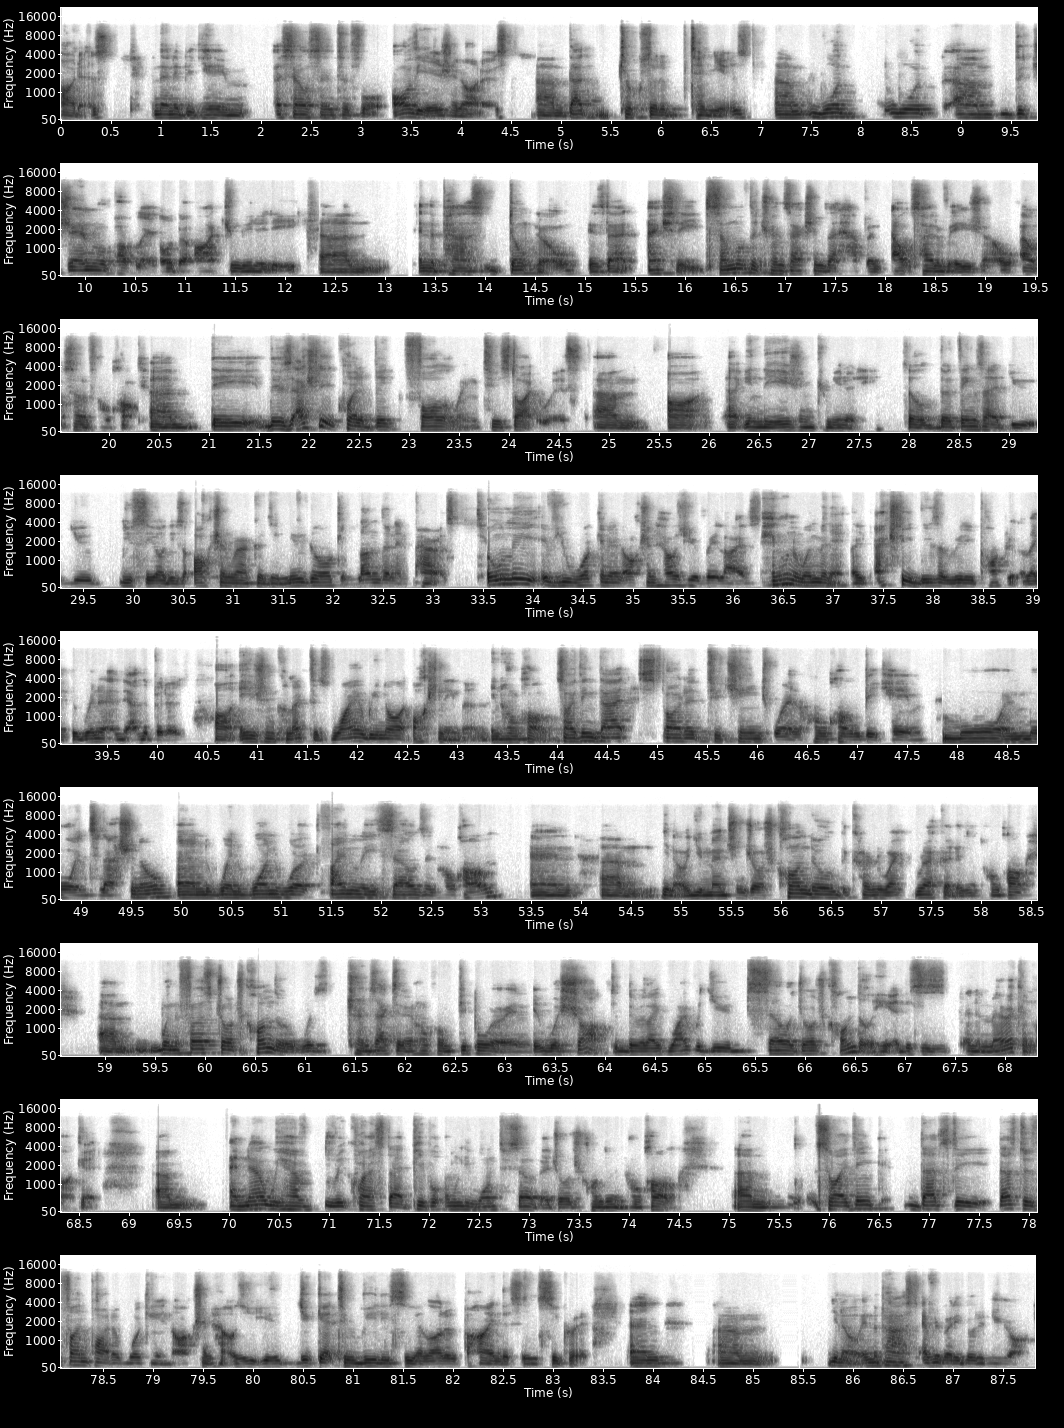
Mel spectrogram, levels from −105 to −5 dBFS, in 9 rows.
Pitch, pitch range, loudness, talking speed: 105 Hz, 95-115 Hz, -24 LUFS, 180 wpm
